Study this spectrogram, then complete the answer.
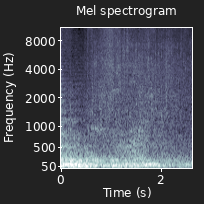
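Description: The Incendio fire spell cast in Hogwarts Legacy on PS5 gives a loud, steady roaring whoosh of flame that fills the whole moment without letup and carries no speech.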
